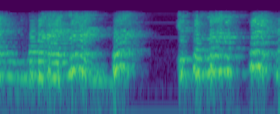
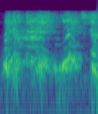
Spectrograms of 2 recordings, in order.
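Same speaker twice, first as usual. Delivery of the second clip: scornful shouted quote; 7 semitones higher than usual. Retold or imitated. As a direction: yell it like scandalized family. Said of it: "and they were like".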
